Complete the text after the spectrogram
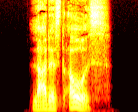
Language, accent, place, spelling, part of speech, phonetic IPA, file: German, Germany, Berlin, ladest aus, verb, [ˌlaːdəst ˈaʊ̯s], De-ladest aus.ogg
- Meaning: second-person singular subjunctive I of ausladen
